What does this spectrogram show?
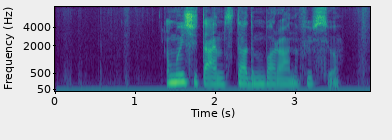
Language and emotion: Russian, neutral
